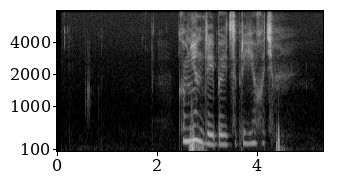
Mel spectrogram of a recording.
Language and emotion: Russian, sad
